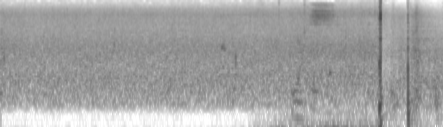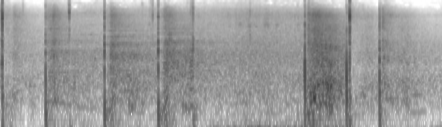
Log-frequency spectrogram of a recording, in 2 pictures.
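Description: Shotgun shots on a driven pheasant shoot: about ten sharp reports at irregular spacing begin about halfway in, over a low rumble. Before them there is a steady hiss.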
